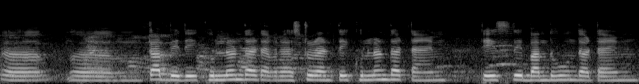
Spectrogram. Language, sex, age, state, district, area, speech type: Punjabi, female, 30-45, Punjab, Bathinda, rural, spontaneous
